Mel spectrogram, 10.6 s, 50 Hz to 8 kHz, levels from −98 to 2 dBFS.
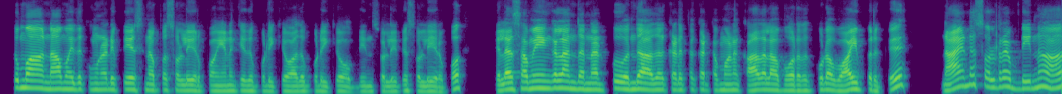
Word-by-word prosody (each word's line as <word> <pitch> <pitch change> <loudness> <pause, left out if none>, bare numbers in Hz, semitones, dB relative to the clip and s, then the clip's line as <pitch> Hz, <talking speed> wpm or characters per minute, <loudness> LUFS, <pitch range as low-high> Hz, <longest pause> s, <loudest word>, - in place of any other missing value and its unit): சும்மா 190 0 +4 0.2
நாம்ம 165 0 +3
இதுக்கு 155 -1 -6
முன்னாடி 150 0 0
பேசினப்ப 145 -2 -1
சொல்லியிருப்போம். 130 -2 -1
எனக்கு 125 +1 -4
இது 125 - -3
பிடிக்கும், 115 0 -4
அது 120 - -3
பிடிக்கும். 120 0 -4
அப்டீன்னு 115 +2 -10
சொல்லிட்டு 115 +2 -5
சொல்லியிருப்போம். 115 - -2 0.3
சில 140 +4 +5
சமயங்கள் 180 +1 +5
அந்த 165 -1 0
நட்பு 155 +4 -2
வந்து 160 +1 +2
அதற்கு 150 0 -1
அடுத்த 145 +1 -6
கட்டமான 140 0 -3
காதலா 140 +2 +3
போறதுக்குக் 130 +1 -3
கூட 150 - +2
வாய்ப்பு 150 +4 +3
இருக்கு. 120 - -2 0.5
நான் - - +7
என்ன 260 +3 -2
சொல்றேன் 215 +1 0
அப்டீன்னா, 175 +6 -1
145 Hz, 175 wpm, -22 LUFS, 125-165 Hz, 0.5 s, நான்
